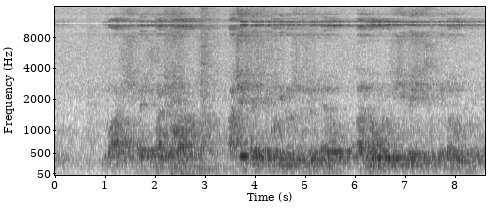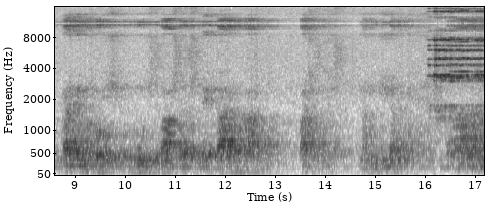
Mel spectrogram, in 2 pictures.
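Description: A man chants a prayer slowly in an echoing hall.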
